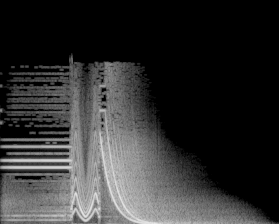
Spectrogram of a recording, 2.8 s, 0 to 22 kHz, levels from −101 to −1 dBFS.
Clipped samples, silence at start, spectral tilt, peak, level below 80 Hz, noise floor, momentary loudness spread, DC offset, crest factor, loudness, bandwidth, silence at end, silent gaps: under 0.1%; 0 s; -2 dB/octave; -2 dBFS; -34 dBFS; -49 dBFS; 20 LU; under 0.1%; 16 dB; -13 LUFS; 16 kHz; 0.65 s; none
